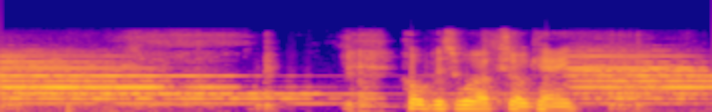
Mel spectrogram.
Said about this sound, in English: The bells toll.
